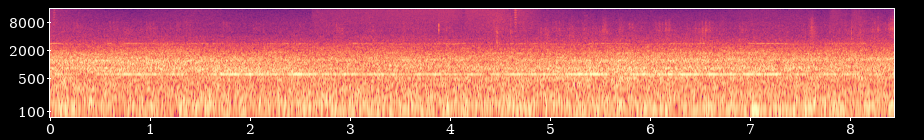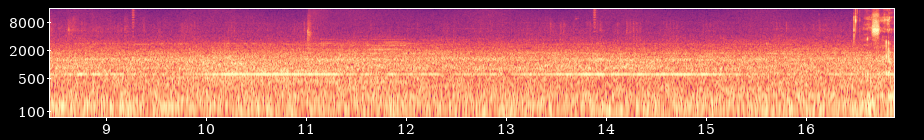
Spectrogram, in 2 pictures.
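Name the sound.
Emirates airliner at LAX turning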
